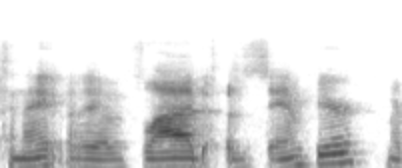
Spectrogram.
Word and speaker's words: Zamfir: have our guest tonight we have Vlad of zamere am I pronouncing that right yeah that's right so you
